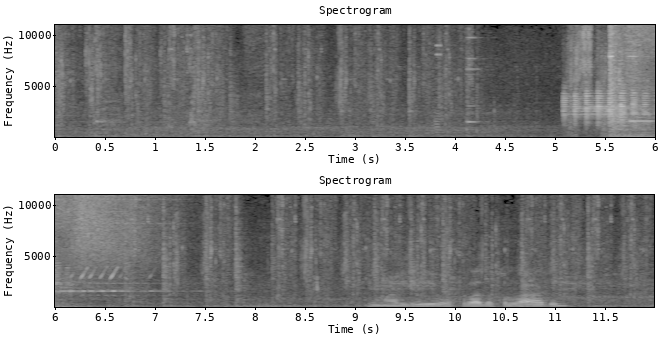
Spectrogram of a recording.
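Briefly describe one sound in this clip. Boots clang on metal stairs.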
